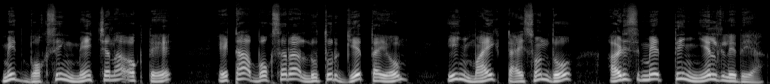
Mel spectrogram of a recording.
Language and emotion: Santali, disgusted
